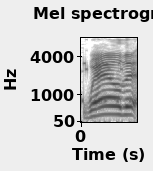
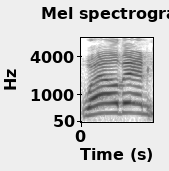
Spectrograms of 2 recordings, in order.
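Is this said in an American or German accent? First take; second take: American; German. First: It is said in a plain American accent. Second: It is said in a put-on German accent. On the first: The speaker calls it wrong. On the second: The speaker calls it right.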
